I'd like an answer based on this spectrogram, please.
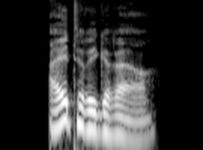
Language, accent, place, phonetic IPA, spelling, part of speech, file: German, Germany, Berlin, [ˈaɪ̯təʁɪɡəʁɐ], eiterigerer, adjective, De-eiterigerer.ogg
- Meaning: inflection of eiterig: 1. strong/mixed nominative masculine singular comparative degree 2. strong genitive/dative feminine singular comparative degree 3. strong genitive plural comparative degree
